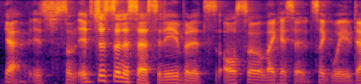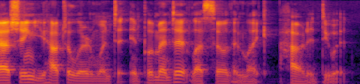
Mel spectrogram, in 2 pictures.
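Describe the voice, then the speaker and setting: A deep-voiced man gives casual coaching over an online call. His voice sounds slightly sick and worn, and he talks through advice in a conversational way. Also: animated, fast talker, hardly any pauses. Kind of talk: casual one-on-one gaming lesson.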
